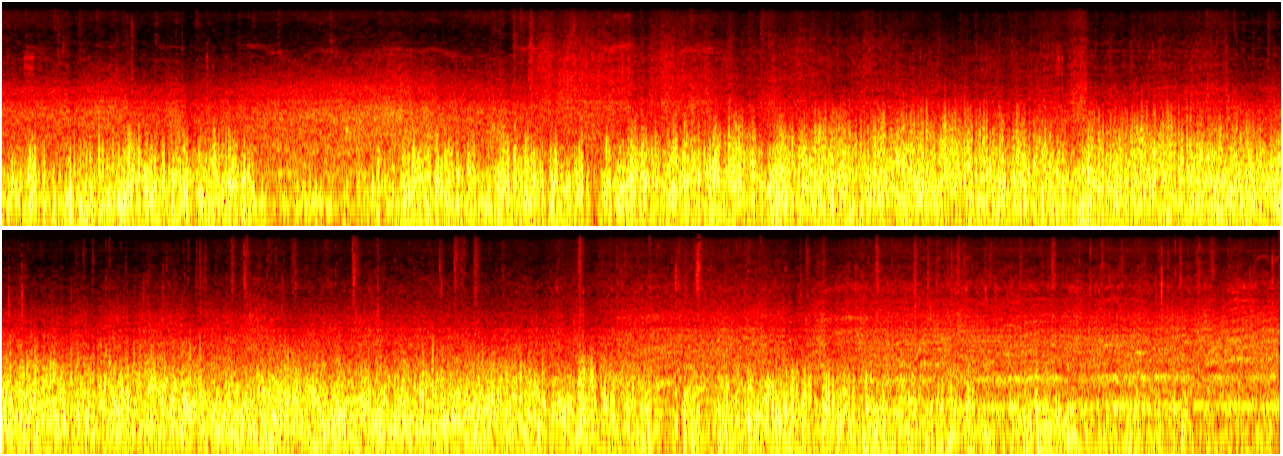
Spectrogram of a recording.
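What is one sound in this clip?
Skateboard wheels rumble and clatter over wooden boards and pavement.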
